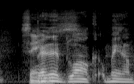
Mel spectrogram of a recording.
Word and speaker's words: Benoit Blanc: Benoit Blanc. Oh, man, I'm saying it wrong. Benoit Blanc.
